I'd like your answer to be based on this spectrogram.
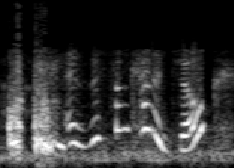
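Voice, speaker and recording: A woman's voice: extremely high pitch, sing-song, normal speed. A hesitant, flustered woman calling in to a radio show over a thin, noisy phone line.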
